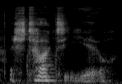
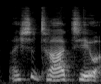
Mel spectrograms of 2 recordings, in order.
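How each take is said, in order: First: Soft whisper to herself; whispered aside. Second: Said in the usual way. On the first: Real, not acted. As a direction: murmur it under the breath as a private note. Repeats the line to herself.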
